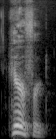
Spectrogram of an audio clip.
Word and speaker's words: Hereford: About Us oh it's it's spelled here h-e-r-e Hereford Hereford yeah that's where I was going by the way yeah here four that's got to be it I don't know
